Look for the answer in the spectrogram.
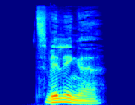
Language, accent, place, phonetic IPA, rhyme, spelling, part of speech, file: German, Germany, Berlin, [ˈt͡svɪlɪŋə], -ɪlɪŋə, Zwillinge, proper noun / noun, De-Zwillinge.ogg
- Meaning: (noun) nominative/accusative/genitive plural of Zwilling; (proper noun) Gemini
